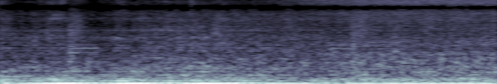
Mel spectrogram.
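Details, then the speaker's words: Kenmore direct-drive top-load washer on the final spin cycle at nearly full speed: a steady low drone with a gentle swell and no knocking or scraping. The spin is smooth, fast and normal. "right, just about full speed on the spin cycle now. See, nice, smooth, fast operation."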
